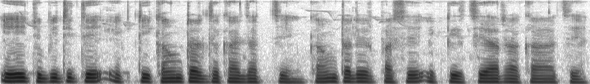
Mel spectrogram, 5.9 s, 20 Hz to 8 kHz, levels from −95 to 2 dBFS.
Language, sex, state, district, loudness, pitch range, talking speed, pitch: Bengali, male, Assam, Hailakandi, -18 LUFS, 110-120 Hz, 120 wpm, 115 Hz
